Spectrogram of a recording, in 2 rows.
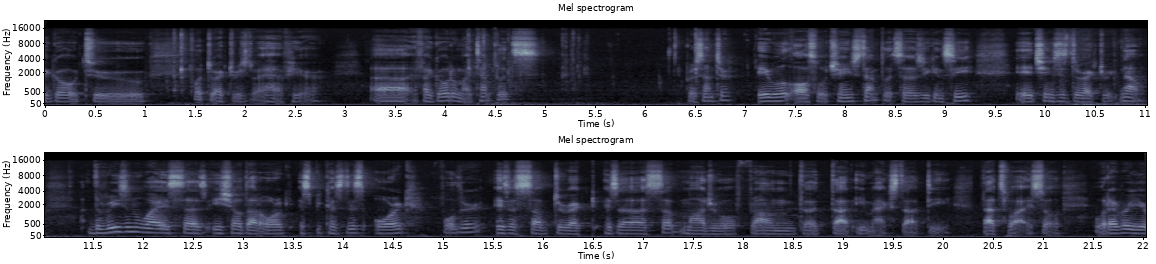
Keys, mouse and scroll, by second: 1.3 typing, 1.4 Return, 4.2 typing, 6.6 Return.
